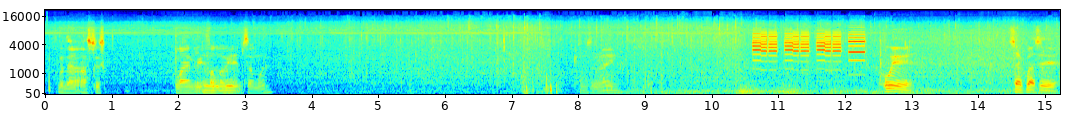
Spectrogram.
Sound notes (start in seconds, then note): 4.2 rain falls; 8.6 thunder rumbles; 10.6 phone chimes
